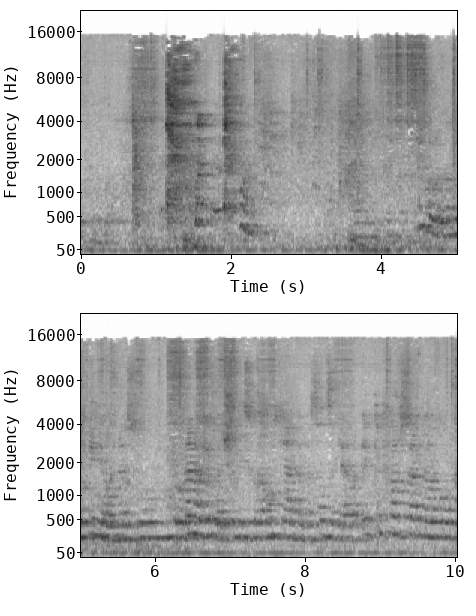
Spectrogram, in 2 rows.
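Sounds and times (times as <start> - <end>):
person coughing: 1.1 - 2.6.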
